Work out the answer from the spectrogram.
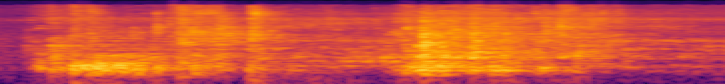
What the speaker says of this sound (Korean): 자, 변기 재설치 후 첫 번째 물 내려보는 겁니다.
